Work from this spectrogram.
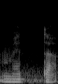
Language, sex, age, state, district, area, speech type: Malayalam, male, 30-45, Kerala, Palakkad, rural, read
